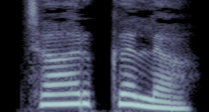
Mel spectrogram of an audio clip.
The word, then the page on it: ಚಾರ್ಕಲ: cārkala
